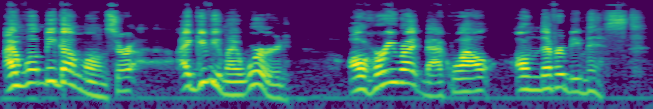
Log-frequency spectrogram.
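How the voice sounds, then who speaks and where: Man putting on a high-pitched, wheedling lady bird. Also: big pitch swings, unhurried, heavily acted. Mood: pleading. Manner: wheedling, sing-song coaxing. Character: flighty, coaxing, breezy female bird. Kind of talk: children's storybook character reading.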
